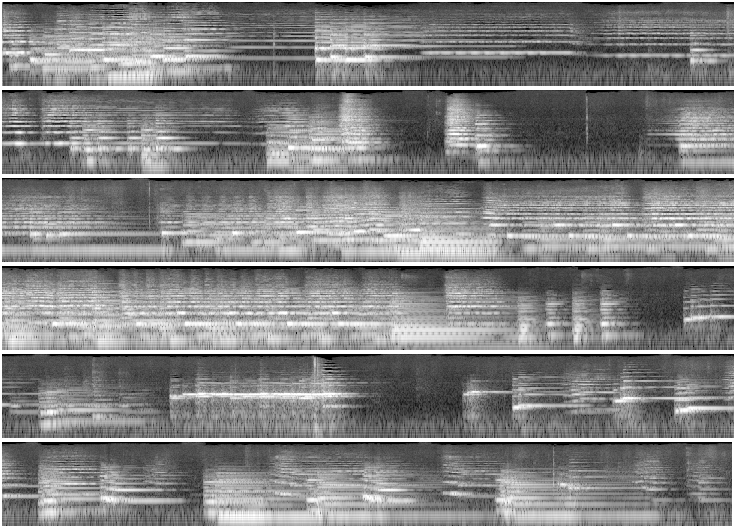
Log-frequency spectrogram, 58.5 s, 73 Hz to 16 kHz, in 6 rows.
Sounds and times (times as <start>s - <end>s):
Violin, fiddle: 0.0s - 15.0s, 18.4s - 36.5s, 46.1s - 51.3s, 52.1s - 58.5s.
